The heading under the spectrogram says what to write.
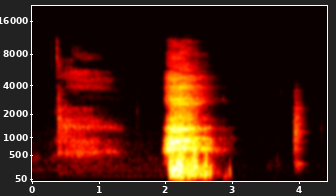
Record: {
  "exhalation_length": "4.4 s",
  "exhalation_amplitude": 26583,
  "exhalation_signal_mean_std_ratio": 0.29,
  "survey_phase": "beta (2021-08-13 to 2022-03-07)",
  "age": "45-64",
  "gender": "Male",
  "wearing_mask": "No",
  "symptom_cough_any": true,
  "symptom_runny_or_blocked_nose": true,
  "symptom_fatigue": true,
  "symptom_onset": "2 days",
  "smoker_status": "Ex-smoker",
  "respiratory_condition_asthma": true,
  "respiratory_condition_other": false,
  "recruitment_source": "Test and Trace",
  "submission_delay": "1 day",
  "covid_test_result": "Positive",
  "covid_test_method": "RT-qPCR",
  "covid_ct_value": 19.0,
  "covid_ct_gene": "ORF1ab gene",
  "covid_ct_mean": 19.2,
  "covid_viral_load": "500000 copies/ml",
  "covid_viral_load_category": "Low viral load (10K-1M copies/ml)"
}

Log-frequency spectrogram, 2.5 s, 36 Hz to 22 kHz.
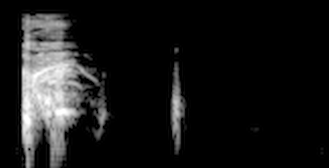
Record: {
  "cough_length": "2.5 s",
  "cough_amplitude": 32301,
  "cough_signal_mean_std_ratio": 0.31,
  "survey_phase": "beta (2021-08-13 to 2022-03-07)",
  "age": "65+",
  "gender": "Female",
  "wearing_mask": "No",
  "symptom_cough_any": true,
  "symptom_runny_or_blocked_nose": true,
  "symptom_shortness_of_breath": true,
  "symptom_sore_throat": true,
  "symptom_diarrhoea": true,
  "symptom_fatigue": true,
  "symptom_headache": true,
  "symptom_other": true,
  "smoker_status": "Ex-smoker",
  "respiratory_condition_asthma": false,
  "respiratory_condition_other": false,
  "recruitment_source": "Test and Trace",
  "submission_delay": "1 day",
  "covid_test_result": "Positive",
  "covid_test_method": "LFT"
}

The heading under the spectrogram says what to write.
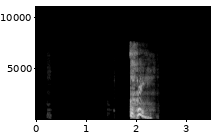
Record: {
  "cough_length": "3.5 s",
  "cough_amplitude": 27321,
  "cough_signal_mean_std_ratio": 0.23,
  "survey_phase": "beta (2021-08-13 to 2022-03-07)",
  "age": "45-64",
  "gender": "Female",
  "wearing_mask": "No",
  "symptom_none": true,
  "smoker_status": "Ex-smoker",
  "respiratory_condition_asthma": false,
  "respiratory_condition_other": false,
  "recruitment_source": "REACT",
  "submission_delay": "0 days",
  "covid_test_result": "Negative",
  "covid_test_method": "RT-qPCR",
  "influenza_a_test_result": "Negative",
  "influenza_b_test_result": "Negative"
}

